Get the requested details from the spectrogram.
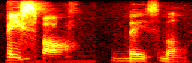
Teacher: Remember, that's an unvoiced S sound.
